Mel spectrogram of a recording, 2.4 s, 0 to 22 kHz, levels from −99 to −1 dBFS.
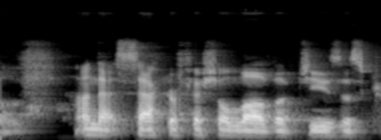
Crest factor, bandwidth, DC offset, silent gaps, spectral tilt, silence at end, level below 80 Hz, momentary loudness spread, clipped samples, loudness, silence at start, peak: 20 dB; 7.6 kHz; under 0.1%; none; -6 dB/octave; 0 s; -72 dBFS; 11 LU; under 0.1%; -21 LUFS; 0 s; 0 dBFS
